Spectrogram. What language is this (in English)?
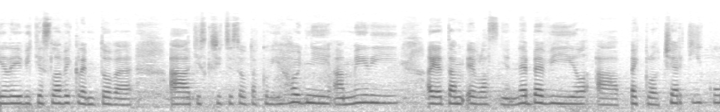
Czech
